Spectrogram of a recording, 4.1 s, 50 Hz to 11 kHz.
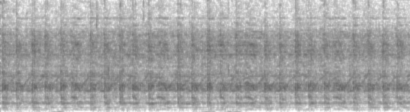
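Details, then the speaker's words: Cummins 6BT 5.9 L inline-six diesel just overhauled, oil filled, first long starter crank to bleed air lock from fuel line, no radiator or water: steady fast rhythmic cranking churn without firing; normal. "এই first self মারার সময় ইঞ্জিনের যে fuel লাইনে হাওয়া রয়েছে সেই airlock কাটা হচ্ছে। এখানে দেখতে পাচ্ছেন এয়ারলক কাটা হচ্ছে, খুব লং সেলফ দেওয়া হচ্ছে।"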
